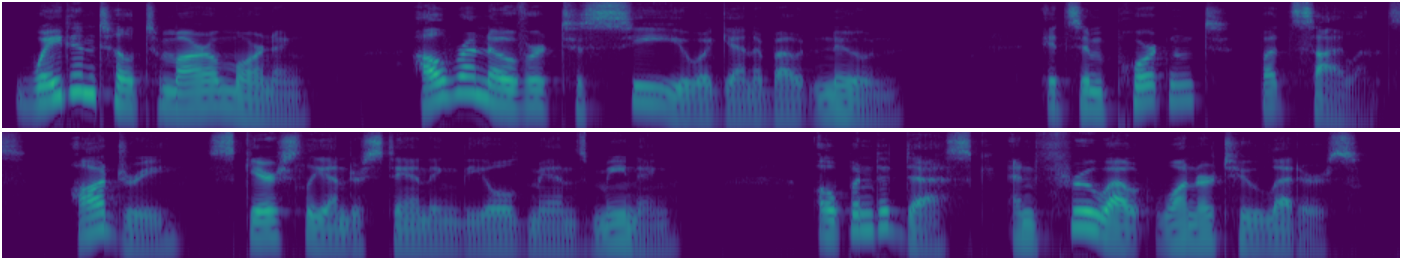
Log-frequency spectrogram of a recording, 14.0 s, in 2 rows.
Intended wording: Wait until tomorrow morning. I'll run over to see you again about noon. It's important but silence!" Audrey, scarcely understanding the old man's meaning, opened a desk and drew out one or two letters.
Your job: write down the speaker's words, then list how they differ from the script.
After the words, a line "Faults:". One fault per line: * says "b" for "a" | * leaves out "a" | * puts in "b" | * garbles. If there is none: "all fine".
Wait until tomorrow morning. I'll run over to see you again about noon. It's important but silence!" Audrey, scarcely understanding the old man's meaning, opened a desk and threw out one or two letters.
Faults:
* says "threw" for "drew"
